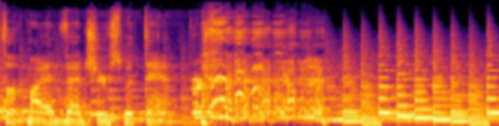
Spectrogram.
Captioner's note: intense music; laughing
